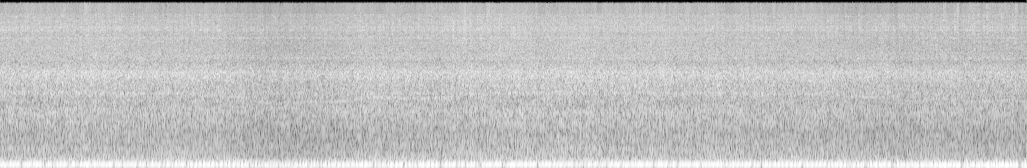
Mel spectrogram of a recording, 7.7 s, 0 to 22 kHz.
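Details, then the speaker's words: 1977 Ford F-250 460 V8, first start after 19 years and an engine fire. Deep, steady rumble that runs flat and lumpy. It runs only with the distributor turned to its limit: ignition timing off, may need retiming. "Sounded good for a second. I had to shut it off cuz the distributor's pretty much pegged all the way to one side to get it to run. I might have to rettime it a little bit so it runs better."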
